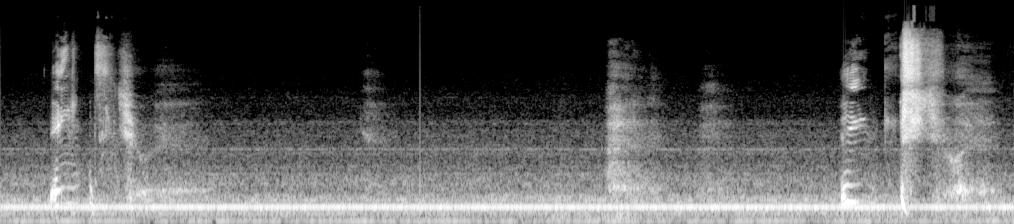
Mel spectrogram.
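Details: Induced stifled sneezes over a loud air-conditioner hum: several short, muffled, sharp bursts with quick catches of breath before them; suppressed sneezes.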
